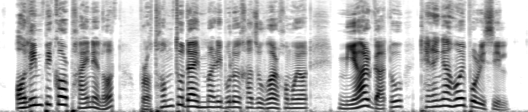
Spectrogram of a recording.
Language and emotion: Assamese, fearful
